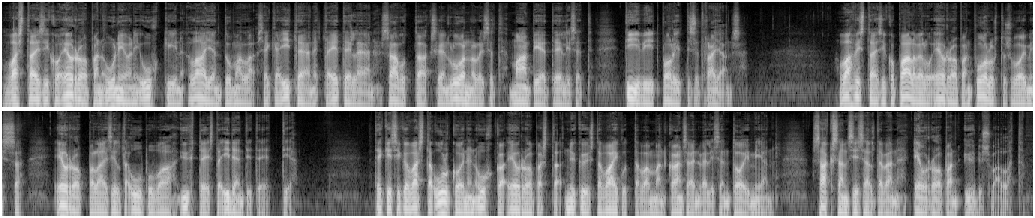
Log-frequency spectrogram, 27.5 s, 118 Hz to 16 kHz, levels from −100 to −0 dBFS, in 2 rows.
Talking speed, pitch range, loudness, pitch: 80 wpm, 70-85 Hz, -21 LUFS, 75 Hz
